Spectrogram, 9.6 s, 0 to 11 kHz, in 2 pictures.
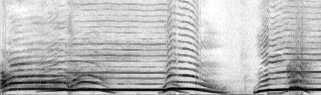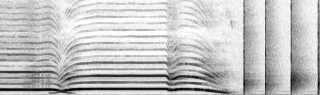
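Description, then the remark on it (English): At 8 p.m. in Southern California, people lean out of windows and whoop and howl to cheer for medical professionals, in long, wavering cries that rise and fall in pitch, overlapping for several seconds, then a few sharp hand claps ring out at the end. “That means it's time to lean out the window and cheer for all of the people who are putting their lives on the line for the health of everybody else.”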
